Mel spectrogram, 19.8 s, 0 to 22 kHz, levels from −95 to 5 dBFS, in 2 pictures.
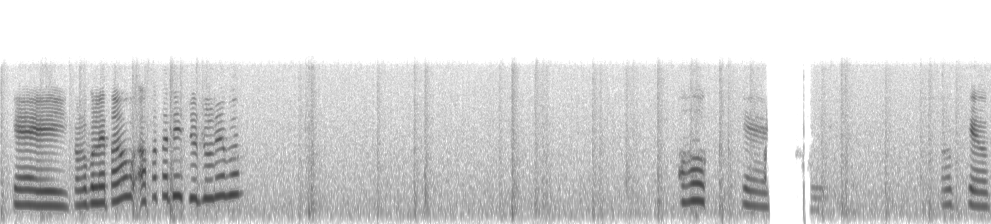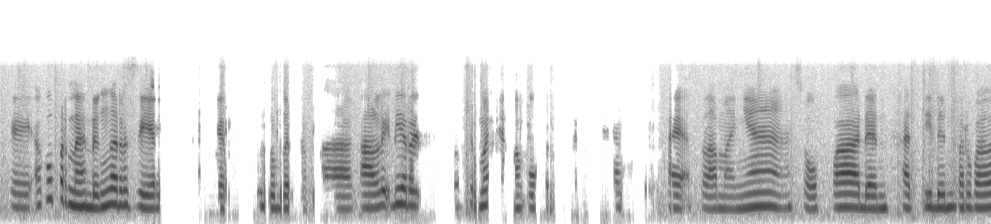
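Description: At 7.67 to 8.13 s the speech drops out hard, by something like 40 dB at the deepest point. That's speech suppressed in double talk. The likely cause is the echo canceller hearing the far side come in at the same time, failing to tell the talker apart from the loudspeaker echo, and clamping down on everything. It happens again from 11.46 to 13.31 s and from 14.05 to 16.22 s, each time with pieces of the talker simply gone for a second or two. There's a much milder dip of about 5 dB from 16.60 to 16.66 s.

Inside that second stretch, the other side's voice is leaking through. Two short scraps come through, at 12.67 to 12.72 s and at 13.01 to 13.07 s. They're quiet, roughly 15 and 20 dB below the talker. That's most likely loudspeaker playback the canceller didn't fully remove from the mic, heard through the call's top end, which stops around 8 kHz.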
